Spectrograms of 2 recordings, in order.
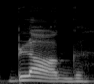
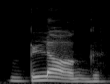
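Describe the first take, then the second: Both takes have the same delivery.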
